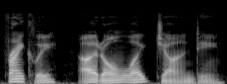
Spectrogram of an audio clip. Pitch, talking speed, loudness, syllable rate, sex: 95 Hz, 160 wpm, -19 LUFS, 3.9 syllables/s, male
